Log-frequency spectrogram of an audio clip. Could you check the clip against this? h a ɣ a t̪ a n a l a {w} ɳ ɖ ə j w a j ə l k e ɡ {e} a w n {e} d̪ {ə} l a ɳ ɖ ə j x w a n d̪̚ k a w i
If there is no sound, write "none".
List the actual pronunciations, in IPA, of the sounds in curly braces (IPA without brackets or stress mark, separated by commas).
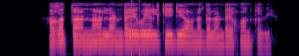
none, i, a, ə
